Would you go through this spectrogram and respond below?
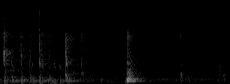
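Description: Quick, faint keystrokes on a keyboard, a fast flurry of taps followed by a few separate, sparser clicks with quiet gaps between them.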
